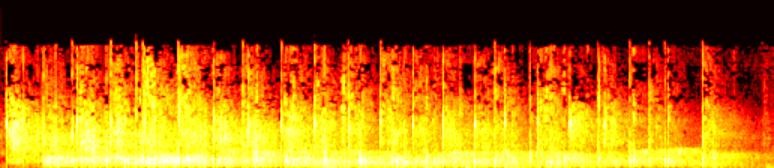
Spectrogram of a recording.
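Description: A crowd claps steadily in a large room, dense applause from many hands that holds loud and then tapers off slightly toward the end.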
